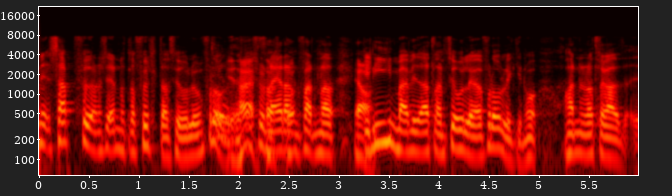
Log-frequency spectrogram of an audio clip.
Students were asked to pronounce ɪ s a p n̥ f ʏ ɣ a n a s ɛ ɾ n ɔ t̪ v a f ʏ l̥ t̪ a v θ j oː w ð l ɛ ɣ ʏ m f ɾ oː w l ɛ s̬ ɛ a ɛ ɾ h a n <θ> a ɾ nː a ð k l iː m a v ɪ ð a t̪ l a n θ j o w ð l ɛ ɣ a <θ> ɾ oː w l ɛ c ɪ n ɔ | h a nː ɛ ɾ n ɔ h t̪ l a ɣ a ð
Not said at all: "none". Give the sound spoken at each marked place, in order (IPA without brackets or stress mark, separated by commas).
f, f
